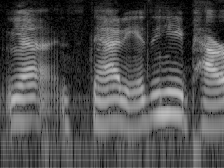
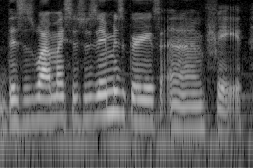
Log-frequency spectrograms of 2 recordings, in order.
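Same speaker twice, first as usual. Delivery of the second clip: ordinary talk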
